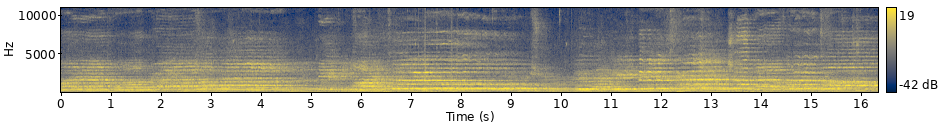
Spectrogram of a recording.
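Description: Church choir singing a slow hymn in long, sustained notes.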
